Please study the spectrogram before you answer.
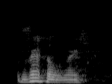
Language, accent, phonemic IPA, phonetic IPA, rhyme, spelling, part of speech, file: English, Southern England, /ˈɹɛvəlɹi/, [ˈɹɛv.əɫ.ɹi], -ɛvəlɹi, revelry, noun, LL-Q1860 (eng)-revelry.wav
- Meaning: Joyful or riotous merry-making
